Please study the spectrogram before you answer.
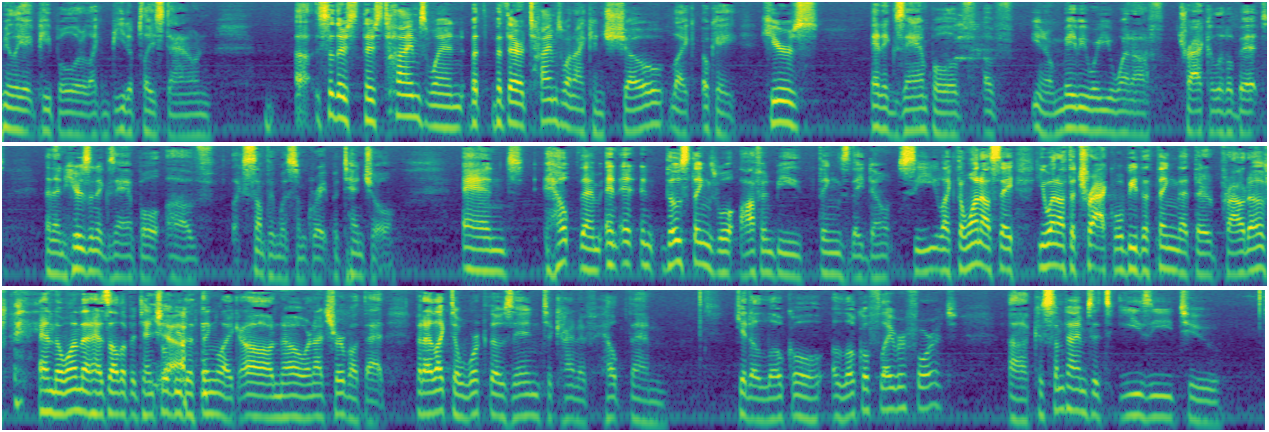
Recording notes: Reporting live from CNU24 in Detroit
